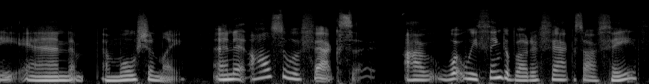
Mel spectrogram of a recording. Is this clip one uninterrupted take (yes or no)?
yes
